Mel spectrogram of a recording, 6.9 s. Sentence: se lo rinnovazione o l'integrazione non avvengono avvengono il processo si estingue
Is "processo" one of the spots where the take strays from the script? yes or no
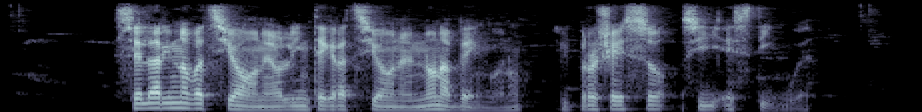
no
